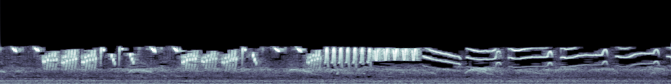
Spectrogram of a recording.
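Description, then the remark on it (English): A skylark pours out a continuous, rapid warbling song of high chirps, trills and buzzy rattles, unbroken for several seconds, clear over faint background hiss. “No other bird in North America has such a long song or sings so persistently in flight.”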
